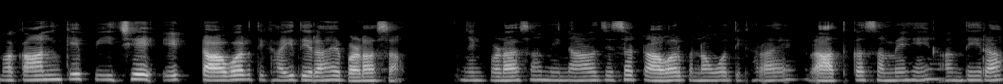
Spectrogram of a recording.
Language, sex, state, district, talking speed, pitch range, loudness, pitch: Hindi, female, Uttarakhand, Tehri Garhwal, 160 wpm, 190-210 Hz, -21 LUFS, 195 Hz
